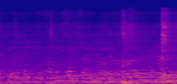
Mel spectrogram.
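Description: Players' voices calling out across a small-sided football pitch, with a sharp knock near the end, like a ball being kicked.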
